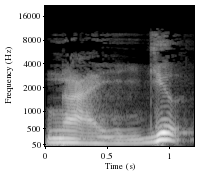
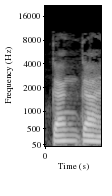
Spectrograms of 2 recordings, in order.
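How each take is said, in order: First: The word is spoken in Southern Min. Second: The word is spoken in Standard Mandarin. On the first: "我念闽南话给你们听啊" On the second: "尴尬念出来"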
